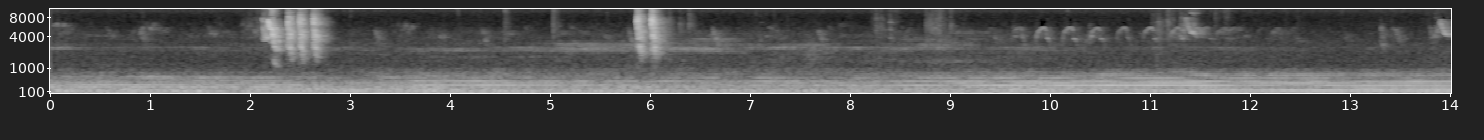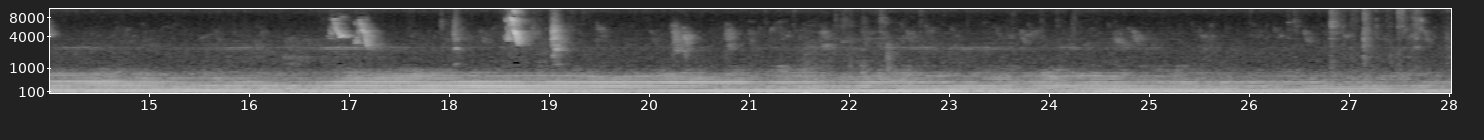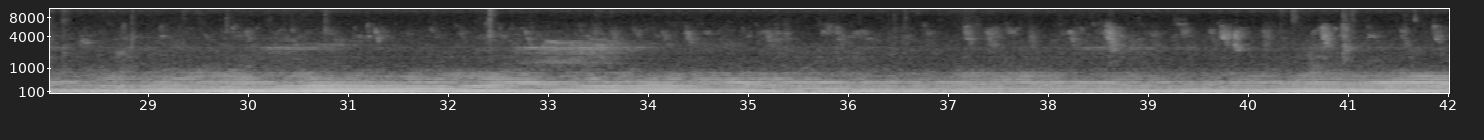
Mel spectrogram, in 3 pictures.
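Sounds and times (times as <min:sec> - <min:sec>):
low hum of held tones: 0:00.0 - 0:42.0
small songbirds chirping: 0:00.0 - 0:42.0.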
